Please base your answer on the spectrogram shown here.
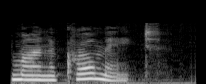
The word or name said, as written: monochromate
